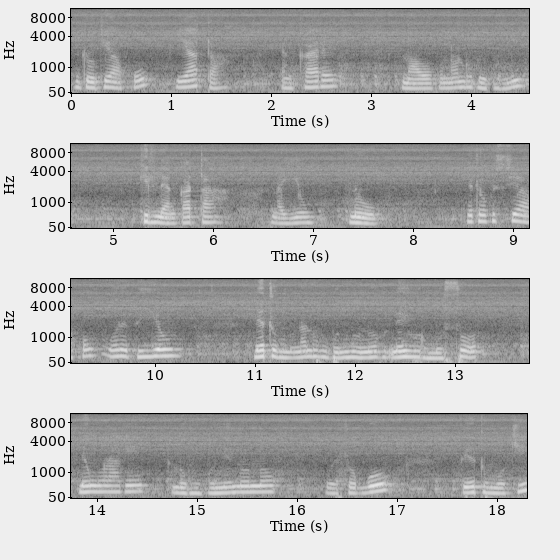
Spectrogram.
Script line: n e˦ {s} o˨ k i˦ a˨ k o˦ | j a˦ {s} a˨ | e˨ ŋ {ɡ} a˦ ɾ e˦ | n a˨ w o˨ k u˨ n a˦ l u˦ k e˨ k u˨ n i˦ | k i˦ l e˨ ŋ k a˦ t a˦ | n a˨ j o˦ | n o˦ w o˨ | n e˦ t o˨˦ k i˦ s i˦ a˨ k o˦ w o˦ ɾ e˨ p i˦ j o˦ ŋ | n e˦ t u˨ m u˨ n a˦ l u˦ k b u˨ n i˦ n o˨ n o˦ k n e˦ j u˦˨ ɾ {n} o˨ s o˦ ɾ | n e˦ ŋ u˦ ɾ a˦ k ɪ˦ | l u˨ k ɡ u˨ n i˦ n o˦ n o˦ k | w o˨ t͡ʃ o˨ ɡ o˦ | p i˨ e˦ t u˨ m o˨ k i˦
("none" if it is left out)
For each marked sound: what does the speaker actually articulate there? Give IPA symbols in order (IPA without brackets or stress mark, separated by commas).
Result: t, t, k, m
